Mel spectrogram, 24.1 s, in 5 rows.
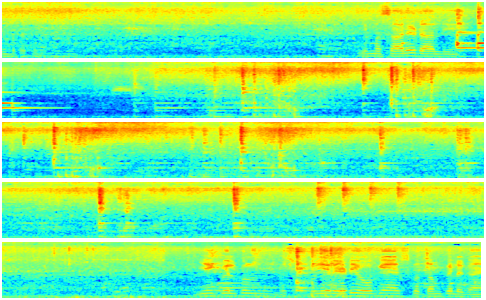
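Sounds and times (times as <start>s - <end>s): food sizzling in pot: 0.0s - 24.0s
ladle scraping and knocking pot: 6.1s - 16.0s, 21.4s - 24.0s.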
